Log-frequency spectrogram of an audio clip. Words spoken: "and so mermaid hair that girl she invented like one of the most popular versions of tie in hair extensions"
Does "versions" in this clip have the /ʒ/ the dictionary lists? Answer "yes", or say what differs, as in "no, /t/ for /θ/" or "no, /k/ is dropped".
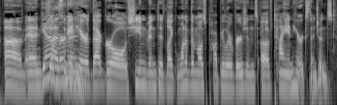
yes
